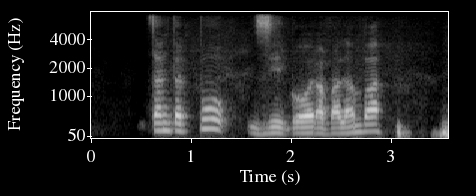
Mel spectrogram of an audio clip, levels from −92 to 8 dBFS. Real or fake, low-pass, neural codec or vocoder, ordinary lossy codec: fake; 7.2 kHz; codec, 16 kHz, 0.8 kbps, ZipCodec; AAC, 48 kbps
